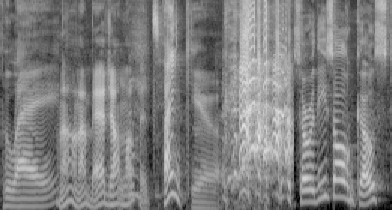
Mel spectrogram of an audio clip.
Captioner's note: laugh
